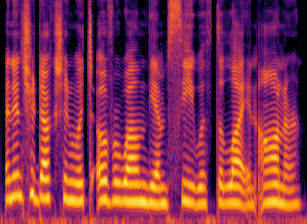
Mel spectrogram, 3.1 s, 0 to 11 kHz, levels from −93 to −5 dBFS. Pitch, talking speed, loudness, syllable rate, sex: 225 Hz, 215 wpm, -16 LUFS, 6.7 syllables/s, female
